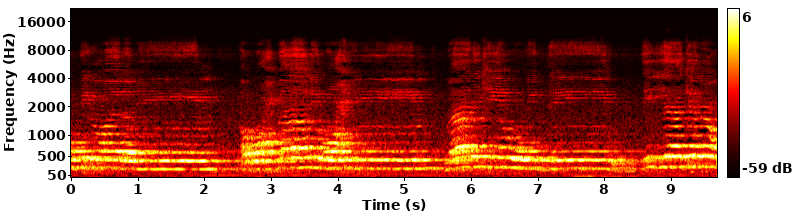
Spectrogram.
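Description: An imam reciting the Quran aloud in melodic tajweed chant during prayer. One male voice holds long, sustained phrases, pausing briefly for breath about two and a half, six and nine seconds in.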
